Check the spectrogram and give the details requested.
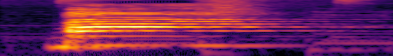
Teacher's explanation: This one has no tone, so you have to keep it stable and high.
